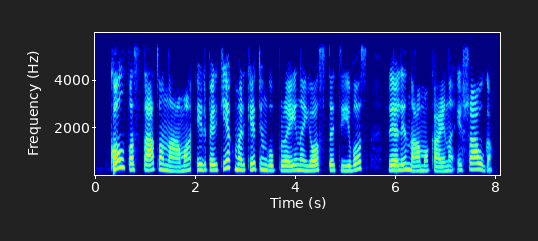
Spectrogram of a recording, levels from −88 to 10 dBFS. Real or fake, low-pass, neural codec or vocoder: real; 5.4 kHz; none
